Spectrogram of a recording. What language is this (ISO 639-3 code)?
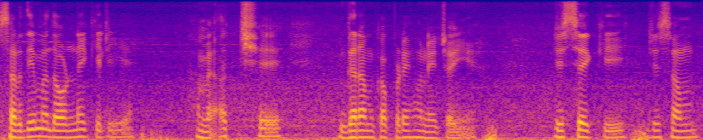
urd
